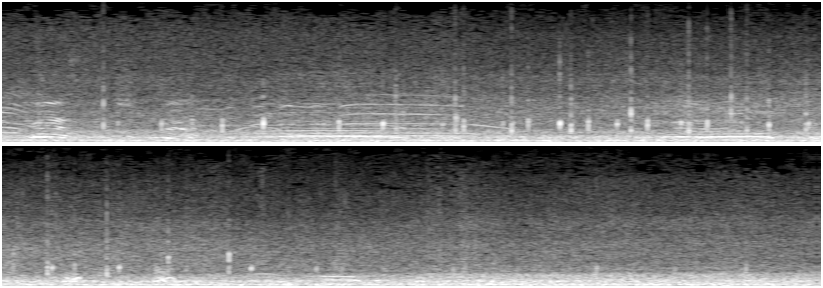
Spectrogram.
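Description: Ocean surf breaking and washing at the shoreline, with wind on the microphone, under people calling out and cheering in long held shouts. A scatter of sharp clicks sounds about two to four seconds in.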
